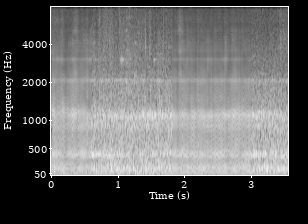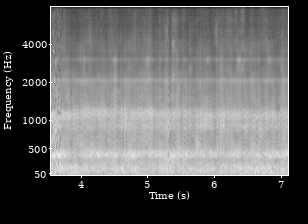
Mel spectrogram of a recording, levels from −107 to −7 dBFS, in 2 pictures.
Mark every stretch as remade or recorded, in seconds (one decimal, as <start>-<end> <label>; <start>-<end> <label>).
0.0-0.6 remade; 0.6-1.8 recorded; 1.8-3.0 remade; 3.0-3.7 recorded; 3.7-7.1 remade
